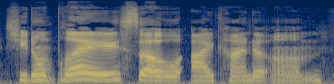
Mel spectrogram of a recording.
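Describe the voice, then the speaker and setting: Young female podcast host, casual and rambling, higher pitch, dry sound. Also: steady tone, slow pace, gravelly, a bit bright, clean tone, dry recording. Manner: loose and chatty, heavy on fillers. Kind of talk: casual chat. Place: outdoors on a couch.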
